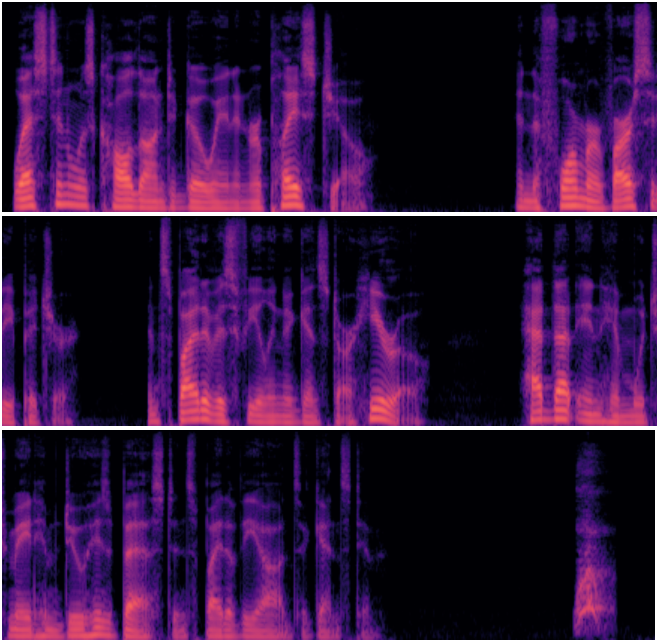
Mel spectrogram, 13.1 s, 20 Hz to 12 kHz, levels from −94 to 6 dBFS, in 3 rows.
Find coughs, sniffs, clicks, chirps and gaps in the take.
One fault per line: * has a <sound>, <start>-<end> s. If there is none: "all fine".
* has a bark, 12.5-12.8 s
